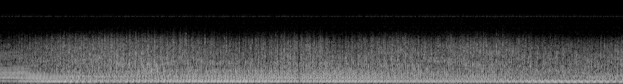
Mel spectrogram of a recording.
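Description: A Japanese Zero fighter plane's propeller engine drones loudly and steadily, its pitch sweeping slightly as if passing close by, heard alone with no talk.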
